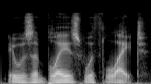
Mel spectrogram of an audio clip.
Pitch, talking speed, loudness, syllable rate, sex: 100 Hz, 200 wpm, -18 LUFS, 5.3 syllables/s, male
